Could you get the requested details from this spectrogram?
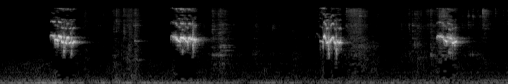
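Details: Budgerigars on a webcam live stream: four harsh, buzzy squawks, each about a quarter second long, spaced roughly every second and a half over a quiet background.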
